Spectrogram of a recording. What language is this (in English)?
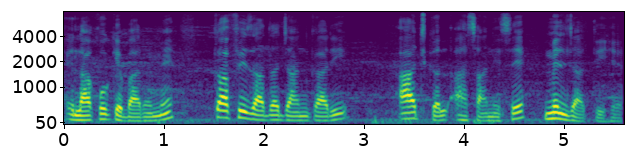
Urdu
